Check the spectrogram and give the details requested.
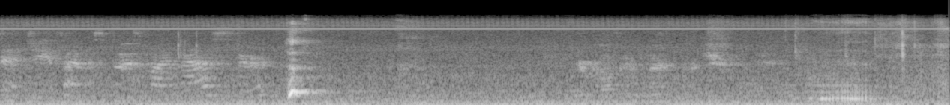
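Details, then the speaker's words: Painful hiccups in a patient the day after stomach surgery, at the first meal: a single sharp, brief hiccup over steady room noise with a fainter second catch; hiccups. "it I got the hiccups and they just started I don't know what and it hurts it kind of sucks"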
